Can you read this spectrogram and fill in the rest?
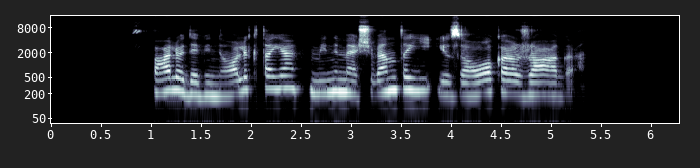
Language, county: Lithuanian, Vilnius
